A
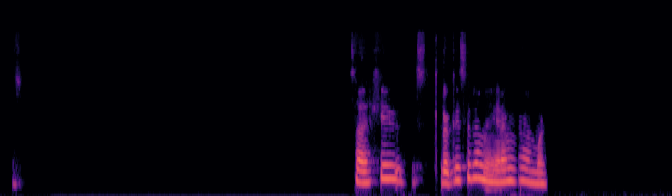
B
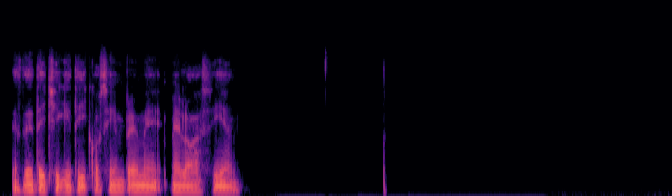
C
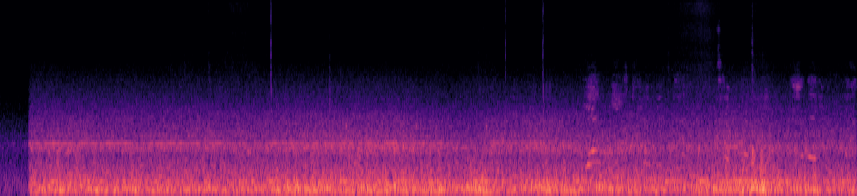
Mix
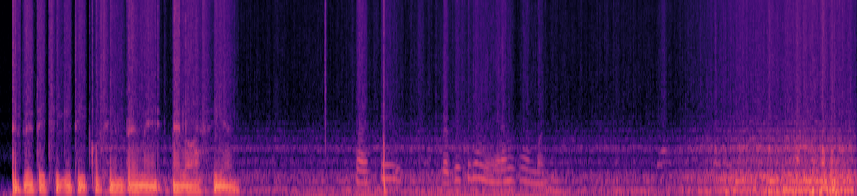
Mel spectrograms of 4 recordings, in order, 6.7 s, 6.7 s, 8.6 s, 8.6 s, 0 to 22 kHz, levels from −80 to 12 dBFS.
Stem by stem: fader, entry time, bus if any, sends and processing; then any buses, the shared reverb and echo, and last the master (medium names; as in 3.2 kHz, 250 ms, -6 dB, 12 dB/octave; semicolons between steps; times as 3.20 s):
-8.5 dB, 0.00 s, no send, treble shelf 5.9 kHz +9.5 dB
+0.5 dB, 0.00 s, no send, comb 1.2 ms, depth 78%; three bands compressed up and down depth 100%
+2.0 dB, 0.70 s, no send, comb 3.2 ms, depth 82%; flange 1.9 Hz, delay 9.4 ms, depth 6.9 ms, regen -69%; auto duck -15 dB, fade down 1.50 s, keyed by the second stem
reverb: none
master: sampling jitter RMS 0.086 ms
